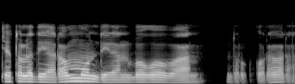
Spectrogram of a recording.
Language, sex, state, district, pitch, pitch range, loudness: Chakma, male, Tripura, Unakoti, 115 Hz, 110-135 Hz, -16 LUFS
